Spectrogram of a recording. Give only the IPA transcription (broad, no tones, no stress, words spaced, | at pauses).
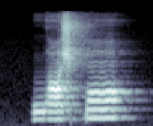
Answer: wɑʒ pɔ̃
